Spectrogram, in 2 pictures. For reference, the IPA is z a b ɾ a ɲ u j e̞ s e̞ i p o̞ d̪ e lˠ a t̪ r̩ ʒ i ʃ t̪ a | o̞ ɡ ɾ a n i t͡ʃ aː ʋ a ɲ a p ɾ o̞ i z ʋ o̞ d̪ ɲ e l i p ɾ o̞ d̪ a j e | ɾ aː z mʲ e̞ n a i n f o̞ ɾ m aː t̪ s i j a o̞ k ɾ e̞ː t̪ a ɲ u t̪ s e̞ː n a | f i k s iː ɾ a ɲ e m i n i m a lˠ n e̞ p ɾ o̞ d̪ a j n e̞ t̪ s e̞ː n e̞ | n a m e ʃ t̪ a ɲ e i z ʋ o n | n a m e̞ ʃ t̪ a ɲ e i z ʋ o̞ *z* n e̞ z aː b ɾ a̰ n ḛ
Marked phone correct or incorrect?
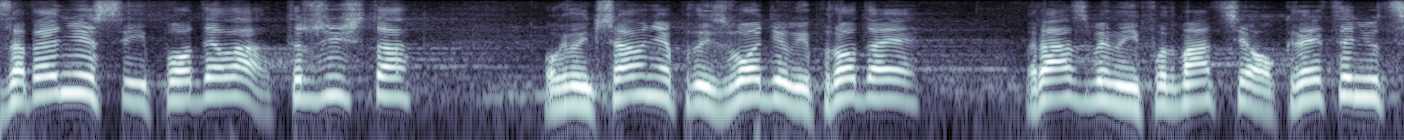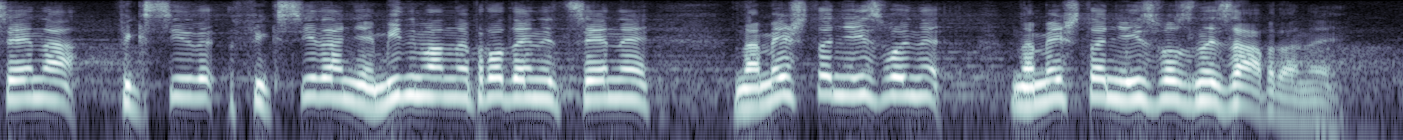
correct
